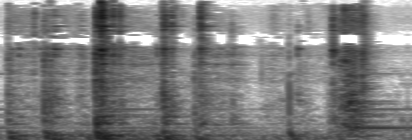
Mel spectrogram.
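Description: A wooden broom handle knocking and rattling against the metal shredder plate and drain of a General Electric garbage disposal as it is levered round in a circle to free the jammed plate: a run of irregular sharp metallic clicks and knocks.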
